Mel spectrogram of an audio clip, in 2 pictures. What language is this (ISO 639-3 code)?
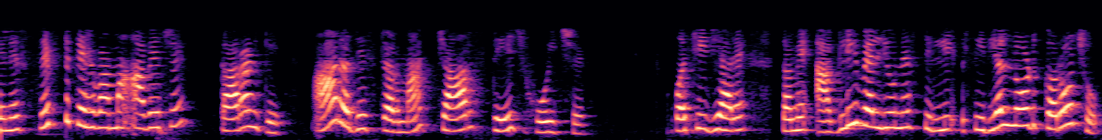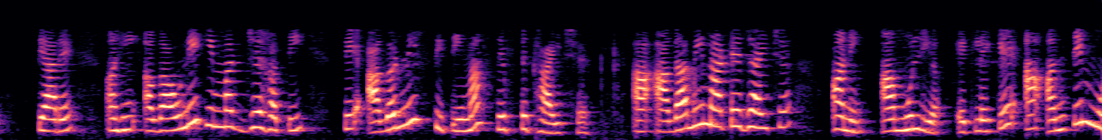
guj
